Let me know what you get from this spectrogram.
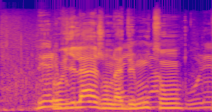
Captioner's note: foreign language spoken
